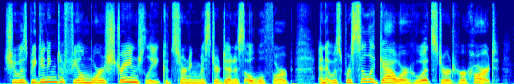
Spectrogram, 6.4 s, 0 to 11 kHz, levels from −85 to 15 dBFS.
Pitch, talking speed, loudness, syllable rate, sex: 230 Hz, 195 wpm, -16 LUFS, 6.0 syllables/s, female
